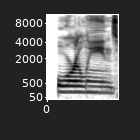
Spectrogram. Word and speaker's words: Orleans: from Phoenix exactly right it's not however it is pronounced orleans's Parish that's true because New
